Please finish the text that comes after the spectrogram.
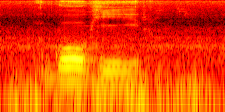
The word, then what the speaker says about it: গভীর: এর উচ্চারণটা ও এর মতো হবে অর্থাৎ আমাদের উচ্চারণের ক্ষেত্রে আমাদের বলতে হবে গভীর আমাদের কি বলতে হবে একটু লিখি ভালো করে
